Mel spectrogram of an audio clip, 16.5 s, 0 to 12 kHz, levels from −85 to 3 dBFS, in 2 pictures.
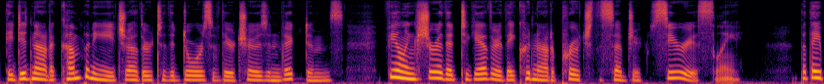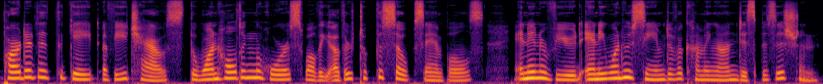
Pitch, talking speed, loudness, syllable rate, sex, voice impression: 200 Hz, 205 wpm, -19 LUFS, 5.8 syllables/s, female, very feminine, slightly middle-aged, thin, slightly tensed, slightly powerful, bright, soft, very clear, very fluent, cute, very intellectual, refreshing, very sincere, calm, very friendly, very reassuring, very elegant, sweet, very lively, kind, slightly intense, light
